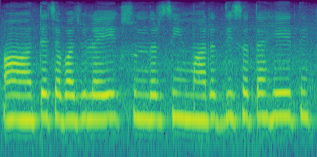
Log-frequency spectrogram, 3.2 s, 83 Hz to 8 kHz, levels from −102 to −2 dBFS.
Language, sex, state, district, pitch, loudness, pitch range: Marathi, female, Maharashtra, Gondia, 260 Hz, -15 LUFS, 250-265 Hz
